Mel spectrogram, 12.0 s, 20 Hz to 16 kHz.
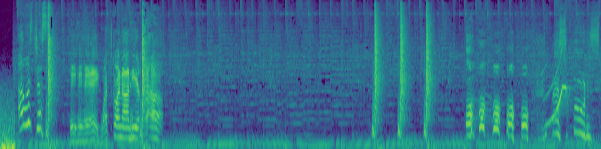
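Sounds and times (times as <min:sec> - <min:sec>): low background music: 0:00.7 - 0:12.0
cartoon slap sound effects: 0:00.9 - 0:01.2, 0:02.8 - 0:03.2, 0:07.4 - 0:08.8.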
